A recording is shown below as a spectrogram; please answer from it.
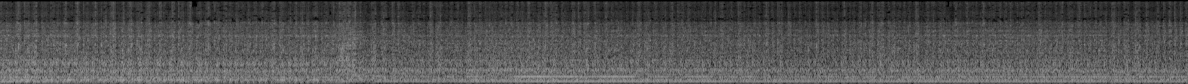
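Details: Case 580C backhoe diesel after valve adjustment; beat stumbles and changes as each injector line is cracked, second cylinder weak; owner suspects second injector, valve or piston rings, not the line: diesel misfire.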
